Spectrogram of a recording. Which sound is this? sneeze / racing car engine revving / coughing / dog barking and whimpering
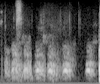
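dog barking and whimpering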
